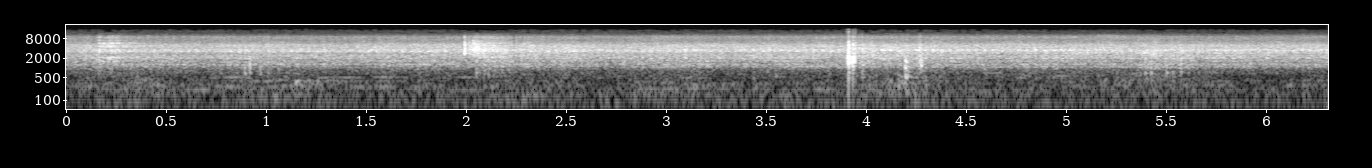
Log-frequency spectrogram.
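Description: Steady hiss of an old film soundtrack, with a few short, sharp clicks: one about two seconds in and two close together around four seconds in.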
